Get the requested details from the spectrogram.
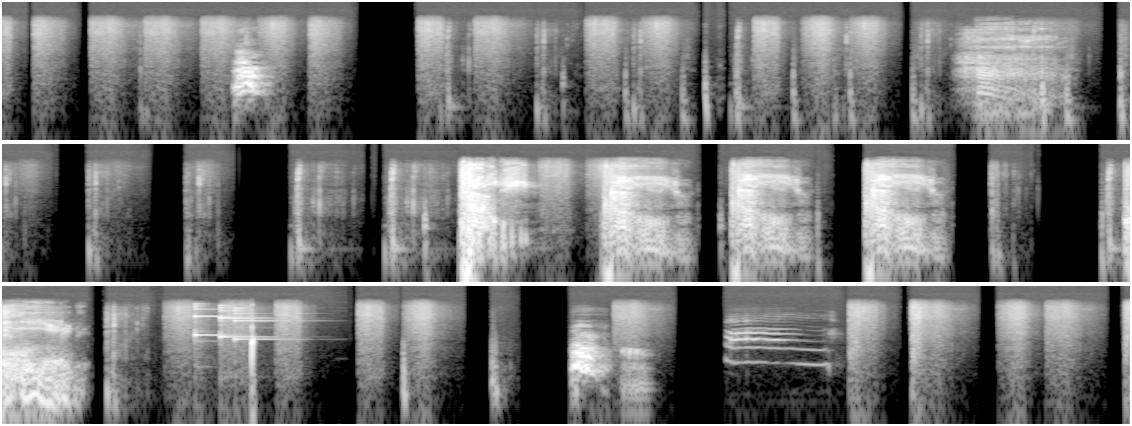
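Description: Footsteps crunch steadily on grass and dirt.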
